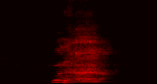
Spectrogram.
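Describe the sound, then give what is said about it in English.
A yawn, one drawn-out breathy exhalation lasting well under a second, opening with a brief voiced tone and trailing off softly with no speech around it. “We don't have the excuse to be yawning this much.”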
